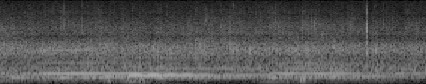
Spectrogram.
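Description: A steady burst of crowd applause, a dense even patter of many hands clapping with no voices on top, and a low sustained tone humming underneath.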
